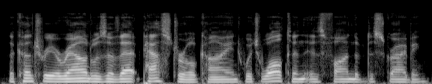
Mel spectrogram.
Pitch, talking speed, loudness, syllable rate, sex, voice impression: 125 Hz, 195 wpm, -16 LUFS, 5.1 syllables/s, male, masculine, adult-like, slightly clear, slightly fluent, slightly refreshing, sincere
